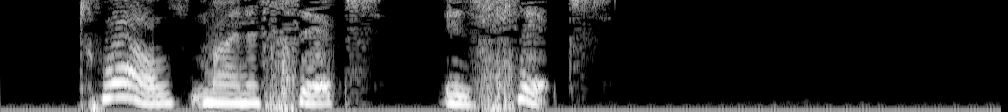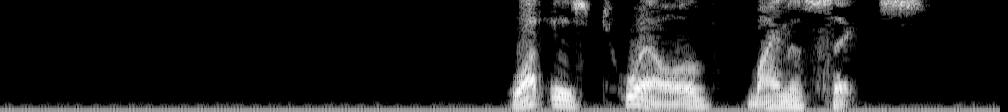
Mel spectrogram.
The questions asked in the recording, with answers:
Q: 12 minus 6?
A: 12 minus 6 is 6.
